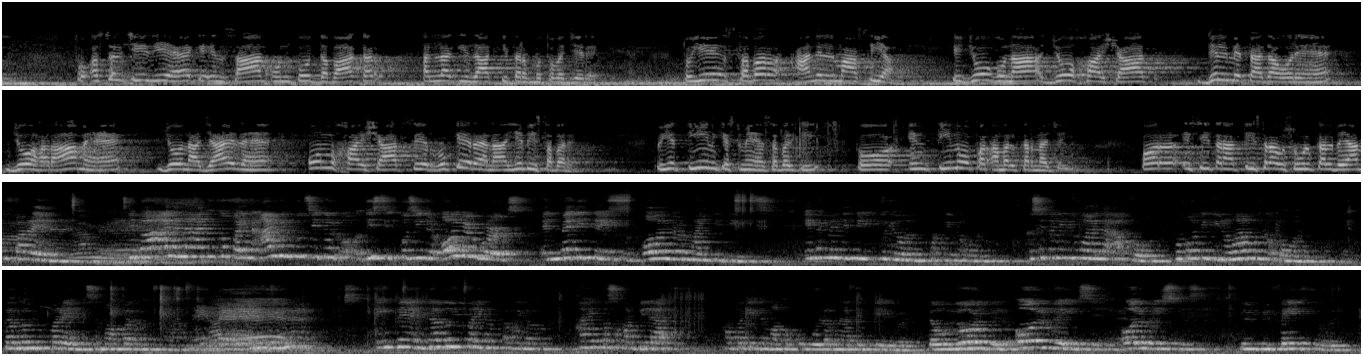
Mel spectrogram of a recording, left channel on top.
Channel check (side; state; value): both; different; correlation 0.00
